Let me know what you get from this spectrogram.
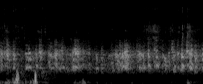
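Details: Spring chorus of wood frogs in Longkill Woods wetlands, April 2014, a dense mass of rapid duck-like clucking croaks, with a few soft thumps of footsteps as the recordist walks closer.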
